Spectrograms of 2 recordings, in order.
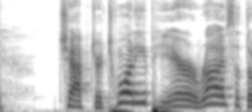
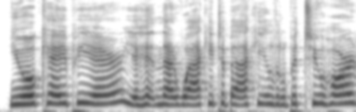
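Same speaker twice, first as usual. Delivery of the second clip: higher, teasing voice, a touch faster; higher, faster teasing aside to Pierre; mock concern; 7 semitones higher than usual. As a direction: needle him like a sarcastic friend. Narrator mockingly addresses Pierre.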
